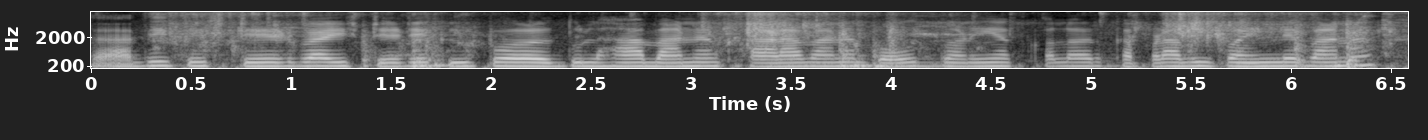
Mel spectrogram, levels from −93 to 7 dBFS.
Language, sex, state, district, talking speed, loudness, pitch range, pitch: Bhojpuri, female, Uttar Pradesh, Gorakhpur, 165 wpm, -19 LUFS, 190-200 Hz, 195 Hz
